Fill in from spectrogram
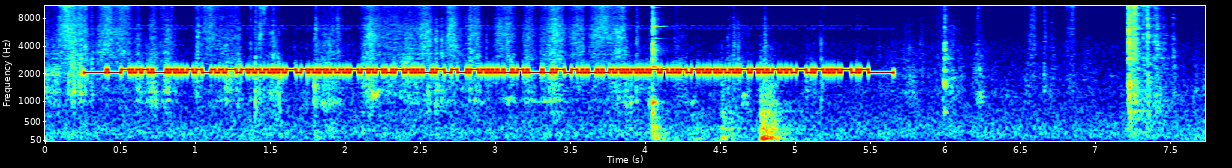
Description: RTTY (75 baud, 170 Hz shift), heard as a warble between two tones, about 2150 Hz centre, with kitchen noise. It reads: DAMIT IST DIE HERKOMER-KONKURRENZ DIE ALTESTE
